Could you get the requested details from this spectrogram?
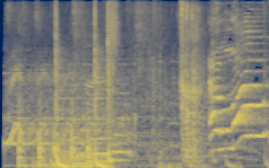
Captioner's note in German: an der Tür klopfen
